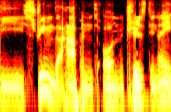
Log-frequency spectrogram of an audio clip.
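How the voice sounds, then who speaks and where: With a Scottish accent, a man speaks in a dark, mellow tone. He moves at a fairly quick pace with ordinary pitch variation. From Scotland. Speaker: podcast host. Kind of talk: casual chat. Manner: mumbles thoughts together at times.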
